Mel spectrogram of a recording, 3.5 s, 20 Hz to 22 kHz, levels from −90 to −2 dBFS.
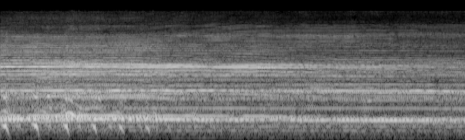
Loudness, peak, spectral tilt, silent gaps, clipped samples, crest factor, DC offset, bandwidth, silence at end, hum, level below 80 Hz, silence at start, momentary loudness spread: -19 LUFS; -6 dBFS; 1 dB/octave; none; under 0.1%; 16 dB; under 0.1%; 16 kHz; 0 s; none; -78 dBFS; 0 s; 7 LU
